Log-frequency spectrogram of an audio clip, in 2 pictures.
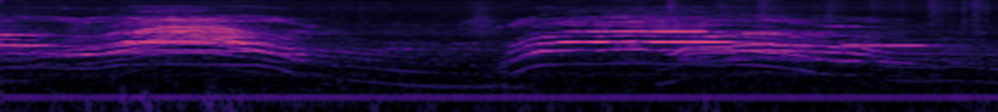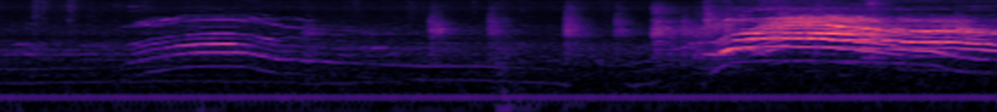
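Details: Cats caterwauling in mating season, four arched wailing calls that climb and fall, the last one loudest and highest, with a few faint clicks between them and a continuous low hum underneath.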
